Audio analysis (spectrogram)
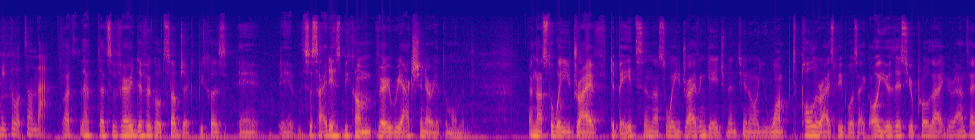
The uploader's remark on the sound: Live in the Garden Suite of the International Music Summit in Ibiza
